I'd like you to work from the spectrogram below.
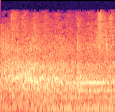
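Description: A car drives hard with its tires skidding, a loud, steady roar of engine and screeching rubber that holds without a break for the whole moment.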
